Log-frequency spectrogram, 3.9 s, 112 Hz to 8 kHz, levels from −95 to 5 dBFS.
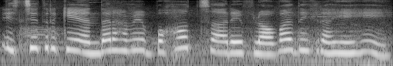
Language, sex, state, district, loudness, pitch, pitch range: Hindi, female, Madhya Pradesh, Bhopal, -14 LUFS, 295 Hz, 265-320 Hz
